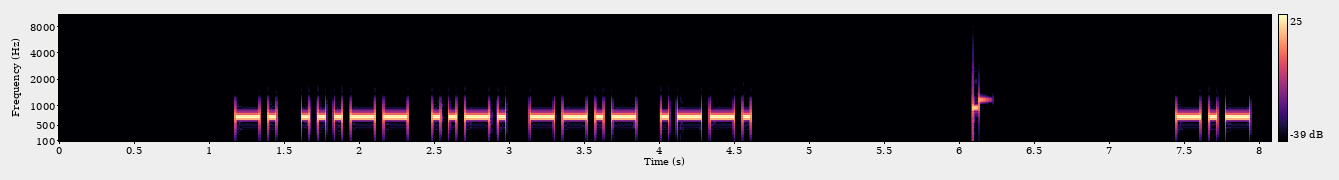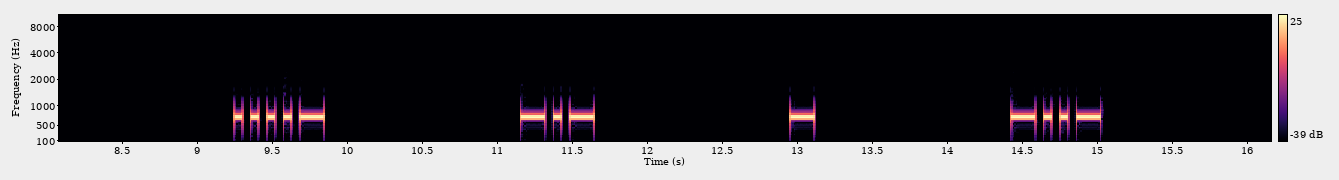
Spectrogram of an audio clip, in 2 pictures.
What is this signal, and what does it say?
Morse code, heard as a keyed tone, about 22 wpm, spaced as for 9 wpm, 700 Hz. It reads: N3FQP K4KTX
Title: USA Call Signs - 5 Characters - 8x Character Spacing - 22wpm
